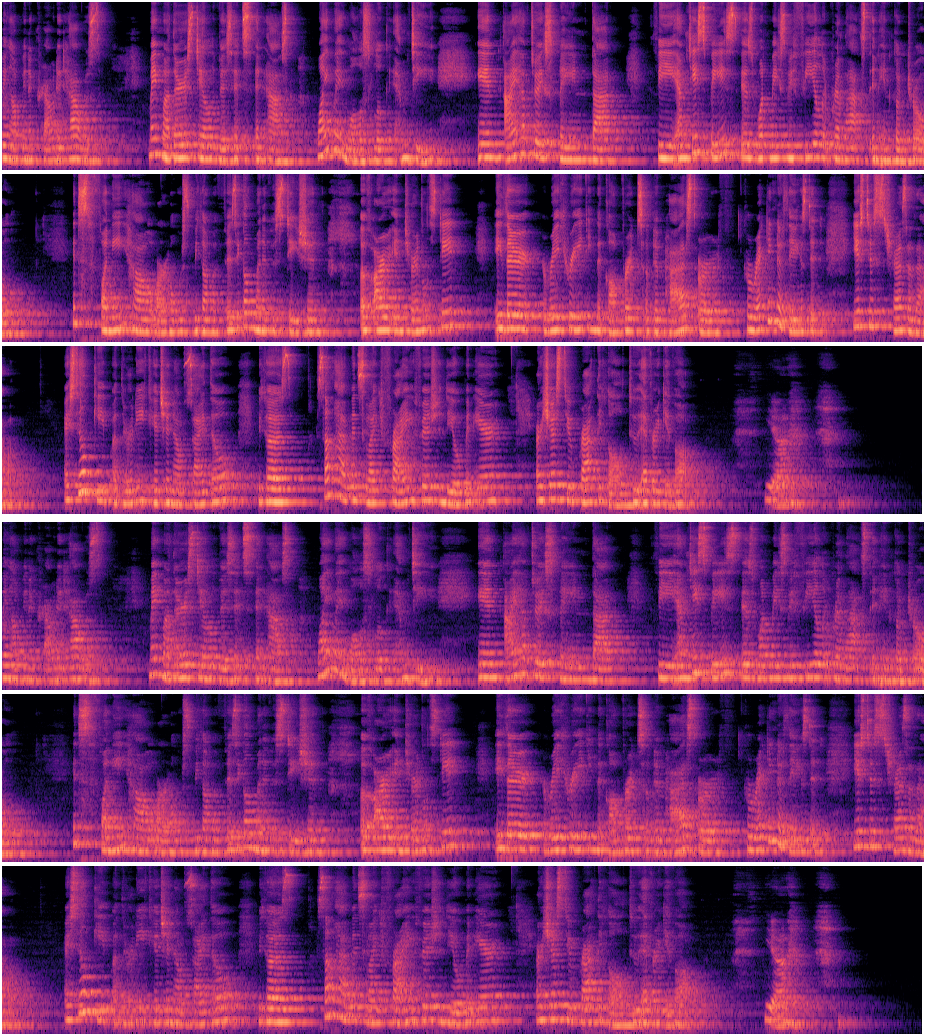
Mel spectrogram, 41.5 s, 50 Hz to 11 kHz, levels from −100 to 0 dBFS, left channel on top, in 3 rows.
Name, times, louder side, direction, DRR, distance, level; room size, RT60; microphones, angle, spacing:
voice 1, 0.0-1.5 2.2-4.3 4.7-9.1 9.4-9.5 9.8-14.0 15.0-20.6 21.0-24.6 25.0-27.8 28.6-31.9 32.4-35.1 35.4-37.9, left 3 dB, 90° left, 4 dB, 0.5 m, -26 dB
voice 2, 38.7-39.6 39.9-40.2, right 2 dB, 65° right, 1 dB, 0.3 m, -32 dB
5.4 x 2.3 x 2.4 m, 1.5 s
head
